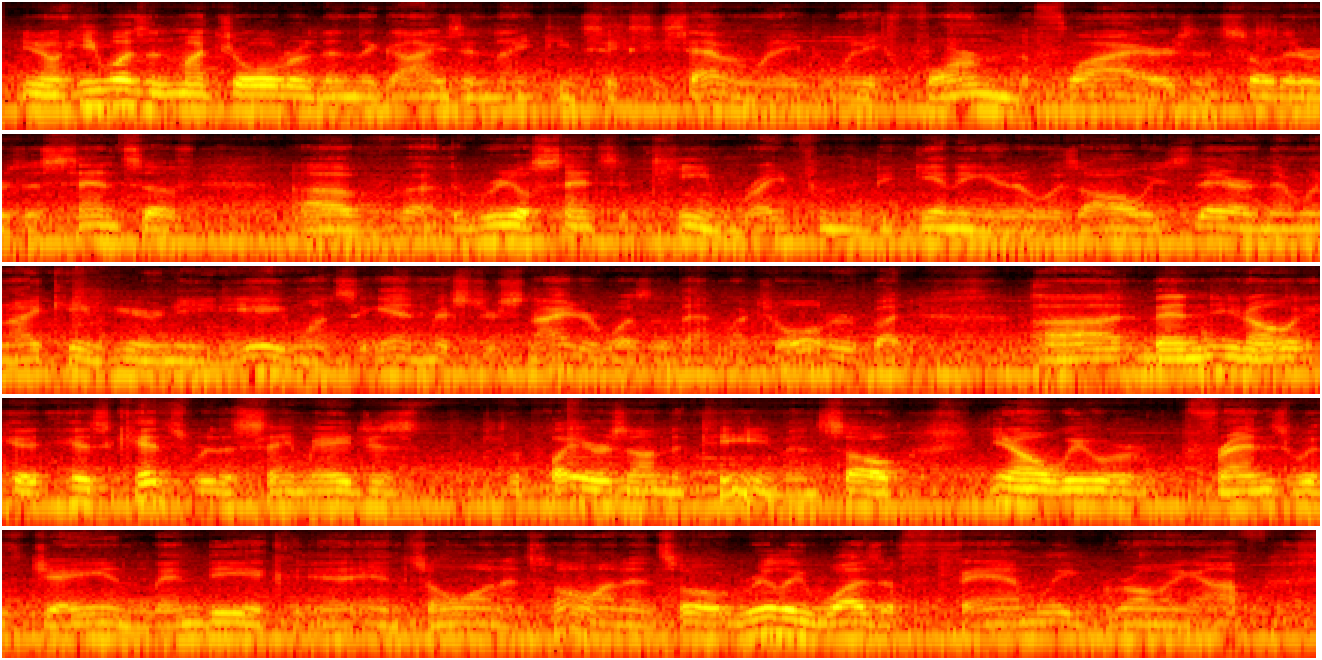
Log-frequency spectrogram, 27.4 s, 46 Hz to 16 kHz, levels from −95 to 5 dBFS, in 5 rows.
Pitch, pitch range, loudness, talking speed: 115 Hz, 110-125 Hz, -31 LUFS, 220 wpm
